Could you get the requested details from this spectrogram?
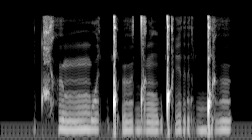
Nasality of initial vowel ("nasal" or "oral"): oral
